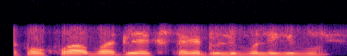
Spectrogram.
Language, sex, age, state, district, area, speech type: Assamese, female, 18-30, Assam, Dibrugarh, urban, conversation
